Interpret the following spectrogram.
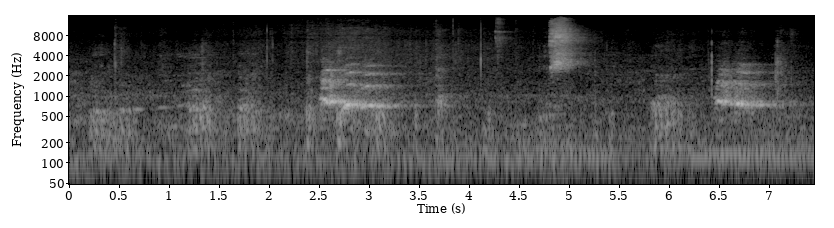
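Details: A big monkey gives short, harsh, tonal calls in two bursts that scare a baby monkey, separated by quieter rustling and a brief hiss.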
